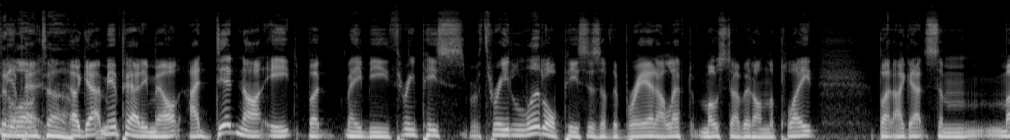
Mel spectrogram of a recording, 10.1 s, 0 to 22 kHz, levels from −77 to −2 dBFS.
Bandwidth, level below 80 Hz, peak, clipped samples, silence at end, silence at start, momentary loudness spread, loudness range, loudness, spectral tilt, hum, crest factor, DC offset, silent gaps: 14.5 kHz; -38 dBFS; -8 dBFS; under 0.1%; 0 s; 0 s; 6 LU; 2 LU; -23 LUFS; -6.5 dB/octave; none; 14 dB; under 0.1%; none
